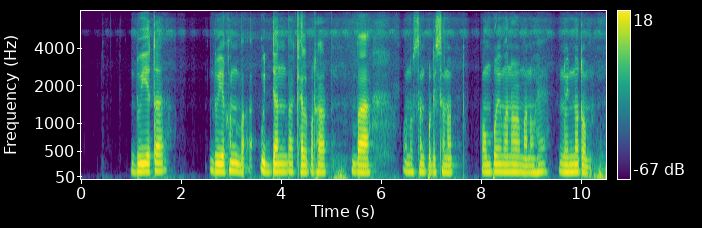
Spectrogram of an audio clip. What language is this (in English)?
Assamese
